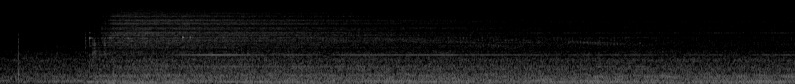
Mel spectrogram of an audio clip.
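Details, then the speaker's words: Salvaged sealed fridge compressor after oil drain, flush and refill, suction capped, run on a vacuum gauge set: it kicks on and settles into a steady low hum with an even buzz, no knocking, pulling full vacuum, so valves and mechanism are judged good. "Which that looks to me like what a good compressor should look like. It's right there down to the minimum on the vacuum scale."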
